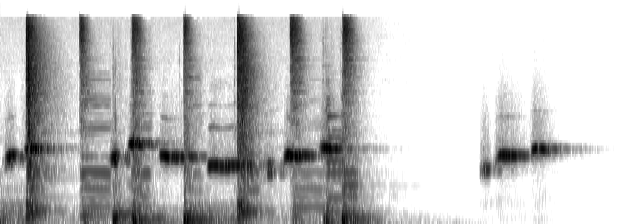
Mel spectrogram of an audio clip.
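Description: A song's outro: a whistled melody over the band's beat, which stops about four seconds in. One short whistled phrase then follows alone, and the track ends.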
